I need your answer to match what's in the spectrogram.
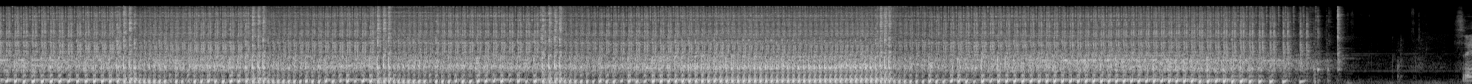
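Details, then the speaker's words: Coleman CT100U minibike after fitting a muffler to the new header pipe: small single-cylinder thumps along evenly with a soft, muffled exhaust note, much quieter with some back pressure, then shuts off; running normally. "I'd say that's a heck of a lot better gets that little bit of back pressure going back into the engine"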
